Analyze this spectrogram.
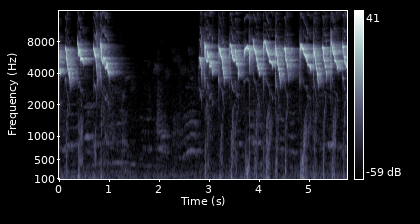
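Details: Pleci (white-eye) singing in forest style as a fighter bird, used to provoke rivals: a short burst of high, rapid, downslurred chirps, a pause, then a longer run of about ten quick high twittering notes.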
